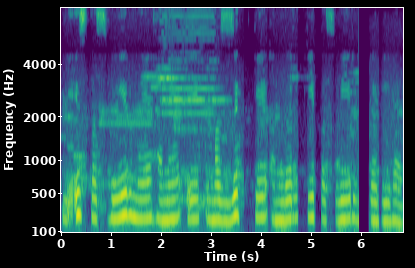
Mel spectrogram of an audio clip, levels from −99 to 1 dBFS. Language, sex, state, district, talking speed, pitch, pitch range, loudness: Hindi, female, Maharashtra, Mumbai Suburban, 115 wpm, 210 Hz, 200-220 Hz, -17 LUFS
